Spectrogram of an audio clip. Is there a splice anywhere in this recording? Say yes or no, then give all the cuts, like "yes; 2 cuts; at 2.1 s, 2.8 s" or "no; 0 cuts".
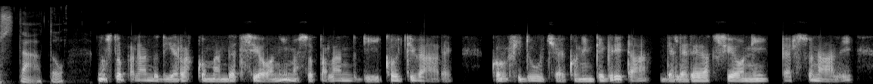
yes; 2 cuts; at 0.9 s, 3.8 s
